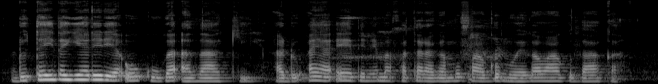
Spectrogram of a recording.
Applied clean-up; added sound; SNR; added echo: none; Cough; 18 dB; none.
